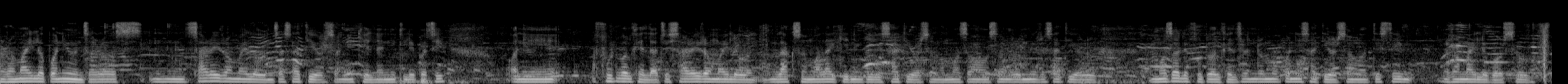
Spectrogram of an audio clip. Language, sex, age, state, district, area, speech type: Nepali, male, 18-30, West Bengal, Kalimpong, rural, spontaneous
